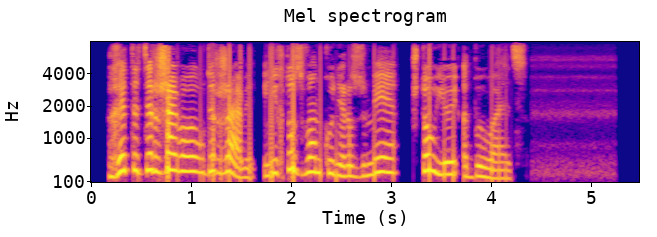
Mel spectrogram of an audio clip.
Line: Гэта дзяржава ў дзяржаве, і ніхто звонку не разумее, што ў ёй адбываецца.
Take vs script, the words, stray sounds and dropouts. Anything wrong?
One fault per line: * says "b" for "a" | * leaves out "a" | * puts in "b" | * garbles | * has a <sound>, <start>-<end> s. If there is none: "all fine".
all fine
